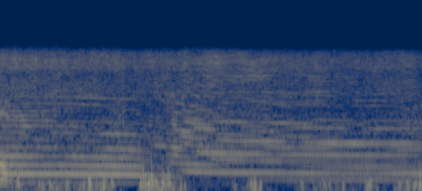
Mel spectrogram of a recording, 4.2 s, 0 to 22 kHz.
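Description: Radio-controlled P-51 Mustang model airplane's motor droning steadily overhead on its landing approach, its pitch easing a little lower about halfway through.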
